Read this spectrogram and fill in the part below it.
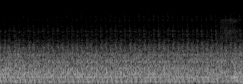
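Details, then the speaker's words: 1966 Ford 4400 industrial tractor, revived after sitting abandoned in a field; busy rapid ticking clatter over rough steady idle; owner says valves obviously need adjusting: valve train rattle, suspected loose valve lash; also not charging. "Man, that thing sounds better than many cars. It's obvious the valves need adjusting. I can hear them rattling in there."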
